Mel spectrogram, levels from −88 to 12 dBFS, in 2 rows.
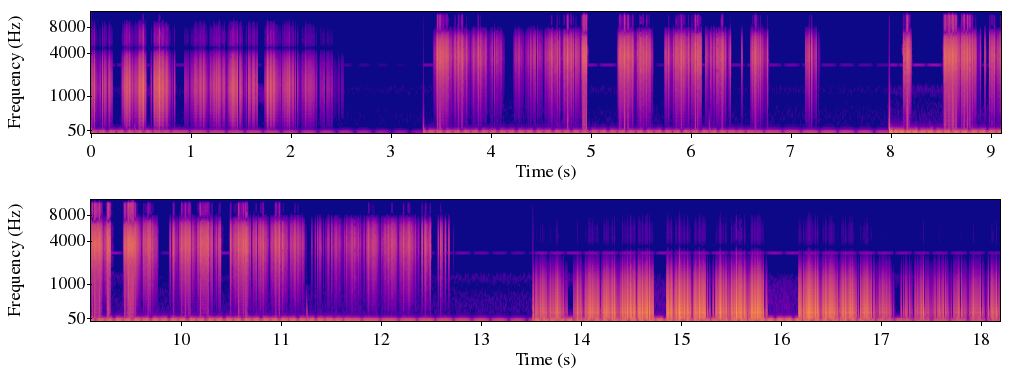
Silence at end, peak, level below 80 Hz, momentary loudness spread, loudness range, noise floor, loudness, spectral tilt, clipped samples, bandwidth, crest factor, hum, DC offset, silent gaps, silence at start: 0 s; 0 dBFS; -46 dBFS; 16 LU; 8 LU; -63 dBFS; -25 LUFS; -3.5 dB/octave; under 0.1%; 12 kHz; 26 dB; none; under 0.1%; none; 0 s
